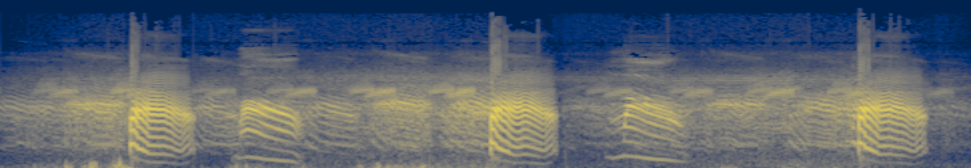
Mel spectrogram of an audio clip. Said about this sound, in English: For those not familiar, that is an eastern spadefoot toad. Spadefoot toads don't necessarily look like much, at least not to me. They're small, round, pale brownish-greenish. Basically, they're toads.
